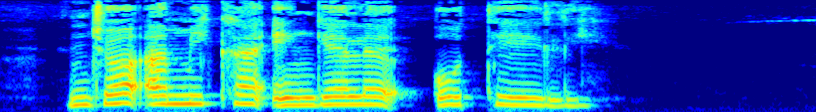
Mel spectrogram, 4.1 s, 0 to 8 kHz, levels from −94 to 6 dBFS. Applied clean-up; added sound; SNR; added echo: none; none; none; none.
